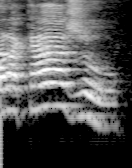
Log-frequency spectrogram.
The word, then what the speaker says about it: Aracaju: tem a certo mas a sílaba tônica qual é a aracaju analisar aracajú aracajú então a sílaba mais forte a u.ju oxítona também palavras paroxítonas são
